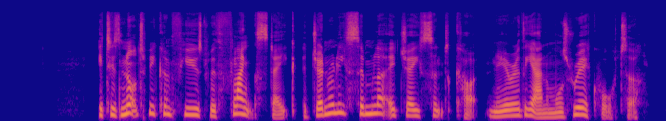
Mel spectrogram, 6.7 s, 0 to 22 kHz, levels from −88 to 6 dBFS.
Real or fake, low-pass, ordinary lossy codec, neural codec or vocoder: real; 14.4 kHz; none; none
